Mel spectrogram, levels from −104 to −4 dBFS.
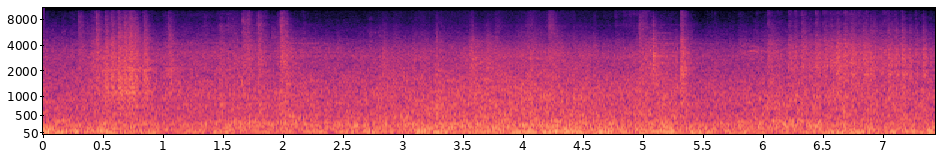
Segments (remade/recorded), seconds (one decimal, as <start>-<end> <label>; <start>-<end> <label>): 0.0-2.8 recorded; 2.8-4.6 remade; 4.6-7.4 recorded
